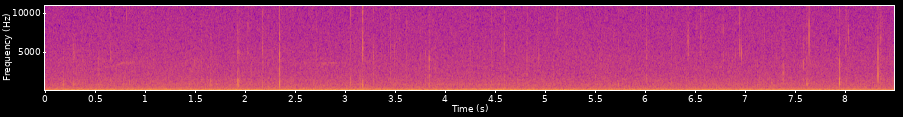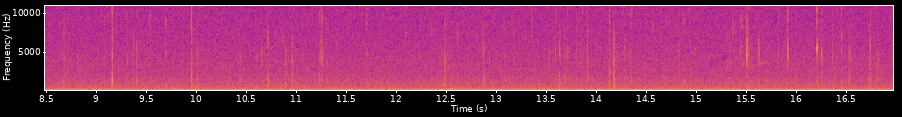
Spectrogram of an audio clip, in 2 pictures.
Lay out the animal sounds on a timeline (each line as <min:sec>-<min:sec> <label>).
0:00.4-0:00.9 Yellow-bellied Flycatcher (Empidonax flaviventris)
0:15.3-0:15.8 Yellow-bellied Flycatcher (Empidonax flaviventris)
